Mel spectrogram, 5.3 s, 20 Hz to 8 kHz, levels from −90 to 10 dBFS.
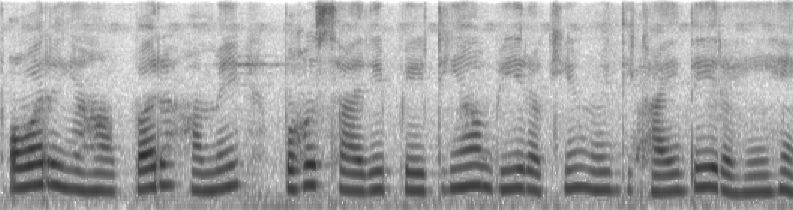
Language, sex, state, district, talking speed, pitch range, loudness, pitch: Hindi, female, Bihar, Begusarai, 160 wpm, 210-245 Hz, -19 LUFS, 225 Hz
